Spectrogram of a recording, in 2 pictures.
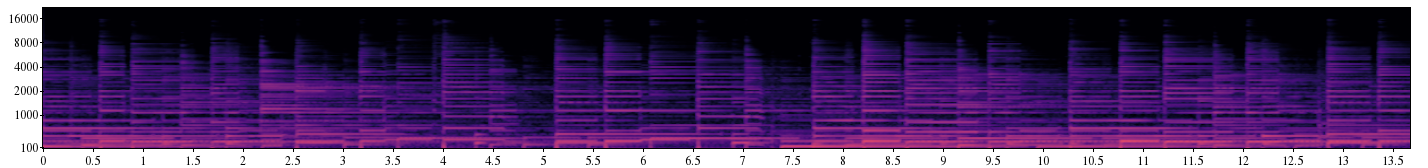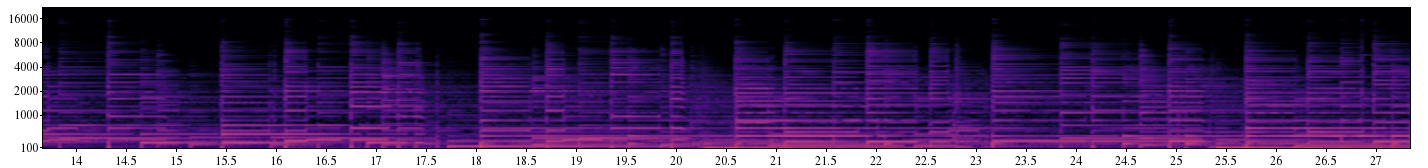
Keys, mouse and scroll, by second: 0.3 d, 0.4 click, 0.4 d, 0.9-2.2 middle drag, 1.2 click, 2.4 click, 2.9 click, 3.8 middle click, 4.6 d, 4.6 click, 6.8 middle click, 8.0 click, 8.5 middle click, 8.9 right click, 9.2 x, 9.6 0, 9.6 right click, 9.8 Tab, 9.9 click, 9.9-11.8 middle drag, 10.3 click, 10.9-12.2 drag, 11.8 right click, 12.3 click, 12.5 middle click, 13.9 g, 15.1 middle click, 15.9 middle click, 16.3 ctrl+shift+b, 17.3 click, 17.7 KP_0, 18.1 middle click, 18.9 click, 19.1 KP_0, 19.5 middle click, 20.0 click, 20.2 KP_0, 20.8 click, 21.0 KP_0, 21.4 middle click, 22.0 Tab, 22.3 ctrl+s, 22.5 middle click, 23.0 shift+d, 23.3 m, 23.7 middle click, 23.7 1, 24.3 ctrl+s, 25.0-26.0 middle drag, 26.0 alt+c, 26.5 shift+space, 27.0 click.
